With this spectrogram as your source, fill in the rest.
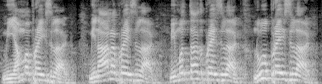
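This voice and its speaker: A man's voice: sits high, sing-song, fast, a little mellow, voice pushed up. A man playing a furious quarrelling woman.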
